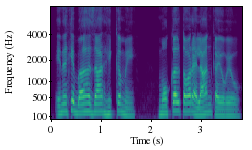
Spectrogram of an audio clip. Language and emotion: Sindhi, neutral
